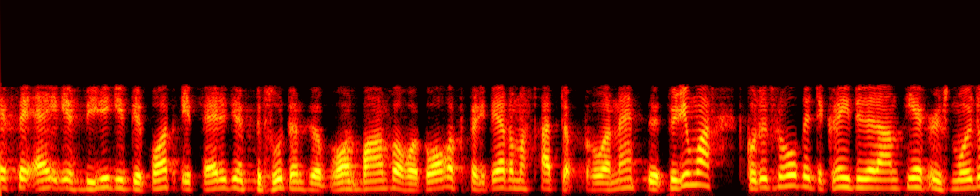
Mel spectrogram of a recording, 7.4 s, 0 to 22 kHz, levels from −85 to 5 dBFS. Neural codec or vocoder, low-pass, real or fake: codec, 16 kHz, 0.5 kbps, X-Codec, HuBERT features, trained on LibriSpeech; 3.6 kHz; fake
